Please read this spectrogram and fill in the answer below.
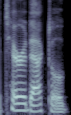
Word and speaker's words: pterodactyl: Um, why can't you hear a pterodactyl go to the bathroom? I don't know why. Because the P is silent.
